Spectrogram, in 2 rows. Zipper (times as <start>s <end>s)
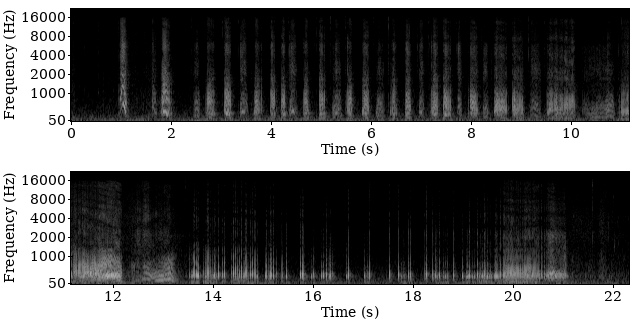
0.9s 15.2s, 18.3s 21.2s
